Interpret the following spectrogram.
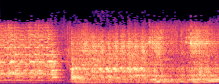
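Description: Orchestral music bridge led by bowed strings. About a second and a half in, it changes from separate phrased notes to a fuller, steadier passage.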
